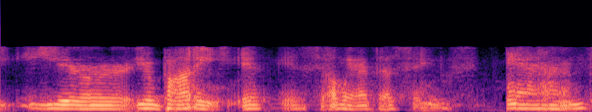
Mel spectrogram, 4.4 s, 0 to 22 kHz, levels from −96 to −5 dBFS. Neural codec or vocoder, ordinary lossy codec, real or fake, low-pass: codec, 16 kHz in and 24 kHz out, 0.6 kbps, FireRedTTS-2 codec; AAC, 16 kbps; fake; 7.2 kHz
